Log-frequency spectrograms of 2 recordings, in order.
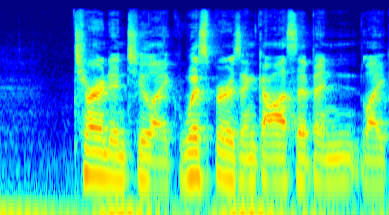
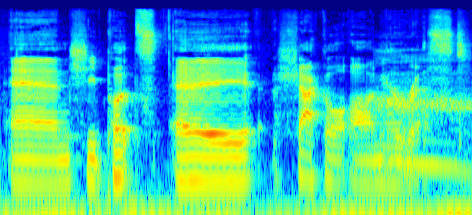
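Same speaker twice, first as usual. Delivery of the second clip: ordinary talk, nothing marked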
